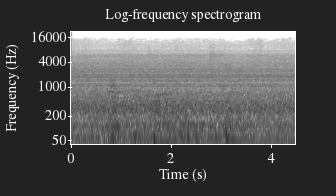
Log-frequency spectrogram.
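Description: Steady low rumble of a vehicle heard from inside its cab as it rolls slowly across a ferry's enclosed car deck, with a couple of brief low thuds, about a second in and just after three seconds.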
